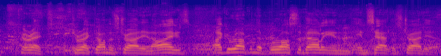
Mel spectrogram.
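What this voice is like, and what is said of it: Australian accent. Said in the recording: “I'm detecting accent, and I'm going to guess Australian”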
